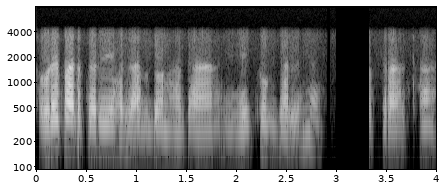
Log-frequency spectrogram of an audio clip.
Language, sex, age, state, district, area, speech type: Marathi, male, 30-45, Maharashtra, Washim, urban, conversation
